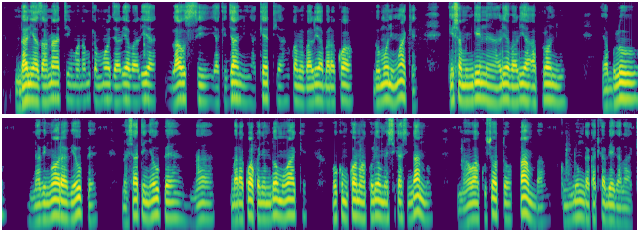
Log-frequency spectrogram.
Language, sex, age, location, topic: Swahili, male, 25-35, Kisii, health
